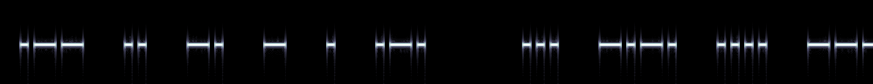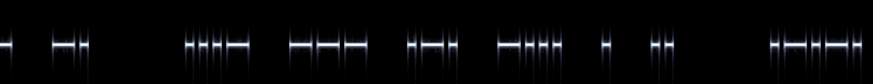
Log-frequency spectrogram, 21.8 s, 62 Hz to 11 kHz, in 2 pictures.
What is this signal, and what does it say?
Morse code, heard as a keyed tone, about 14 wpm, spaced as for 10 wpm, 700 Hz. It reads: WINTER SCHON VORBEI <AR>
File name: Morsekurs / Witze / Witz 22. Mai 2018, 50 F70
